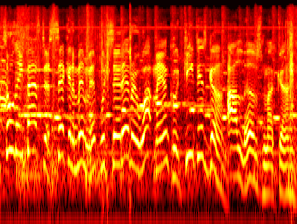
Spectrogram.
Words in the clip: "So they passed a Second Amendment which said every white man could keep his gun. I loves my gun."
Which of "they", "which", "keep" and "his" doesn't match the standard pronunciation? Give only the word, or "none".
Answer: none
